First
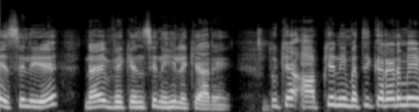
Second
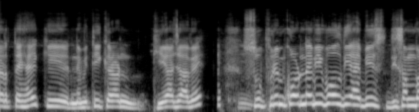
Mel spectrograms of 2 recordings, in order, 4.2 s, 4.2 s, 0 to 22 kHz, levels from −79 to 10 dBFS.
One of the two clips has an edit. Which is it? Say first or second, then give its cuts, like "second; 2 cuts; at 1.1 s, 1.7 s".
second; 1 cut; at 2.3 s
